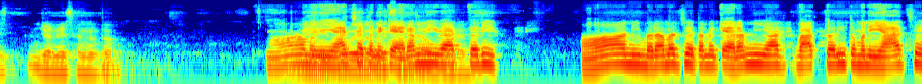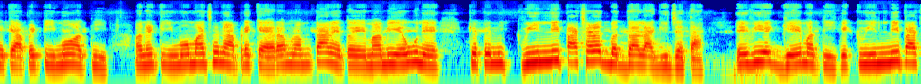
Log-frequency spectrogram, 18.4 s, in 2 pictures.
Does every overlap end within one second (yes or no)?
no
